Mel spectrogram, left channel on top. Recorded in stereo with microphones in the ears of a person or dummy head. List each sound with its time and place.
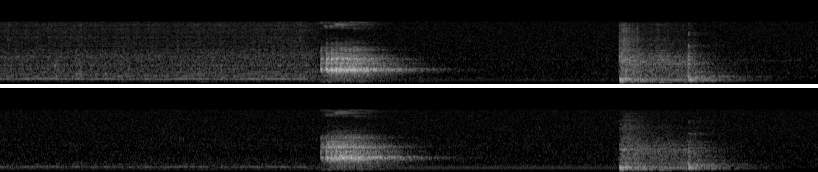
3.2 s a bird: 25° left (ahead or behind), 4 m
6.2 s tearing paper: 55° left (ahead or behind), 1.0 m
